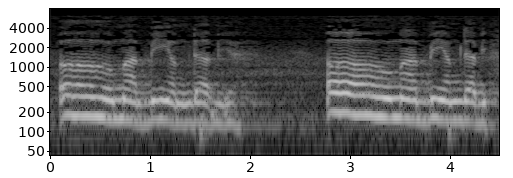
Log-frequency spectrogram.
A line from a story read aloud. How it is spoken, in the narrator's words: moaning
